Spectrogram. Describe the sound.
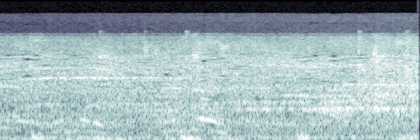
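Basketball dribbled with the left hand out to the top of the key during a game, a steady run of low thuds beneath continuous crowd noise and voices.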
